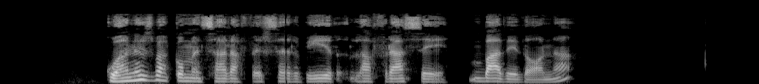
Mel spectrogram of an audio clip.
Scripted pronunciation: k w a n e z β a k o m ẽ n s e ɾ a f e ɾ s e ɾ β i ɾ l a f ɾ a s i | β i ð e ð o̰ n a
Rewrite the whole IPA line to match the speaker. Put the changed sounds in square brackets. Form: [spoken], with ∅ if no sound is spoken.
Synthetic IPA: k w a n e z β a k o m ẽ n s [a] ɾ a f e ɾ s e ɾ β i ɾ l a f ɾ a s [e] | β [a] ð e ð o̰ n a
